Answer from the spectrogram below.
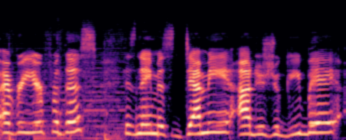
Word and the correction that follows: Adejuyigbe: I totally butchered his last name, but search Demi. – I would have nailed it. – Yeah. Search Demi on YouTube. It's spelled Adejuyigbe. Adejuyigbe.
